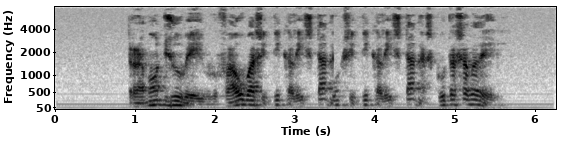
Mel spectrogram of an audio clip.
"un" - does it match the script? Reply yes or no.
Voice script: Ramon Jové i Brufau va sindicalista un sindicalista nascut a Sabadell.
yes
